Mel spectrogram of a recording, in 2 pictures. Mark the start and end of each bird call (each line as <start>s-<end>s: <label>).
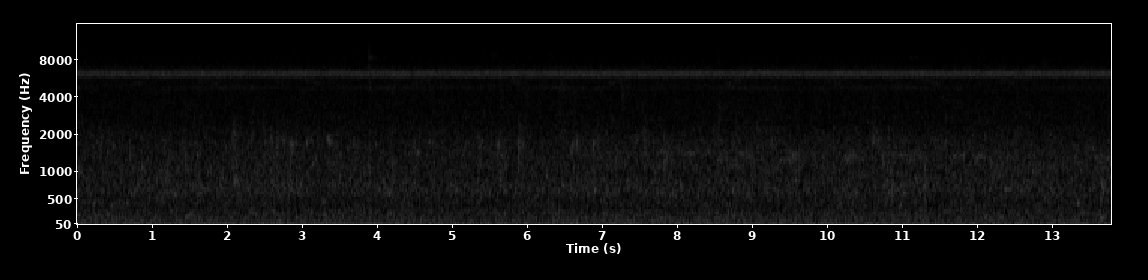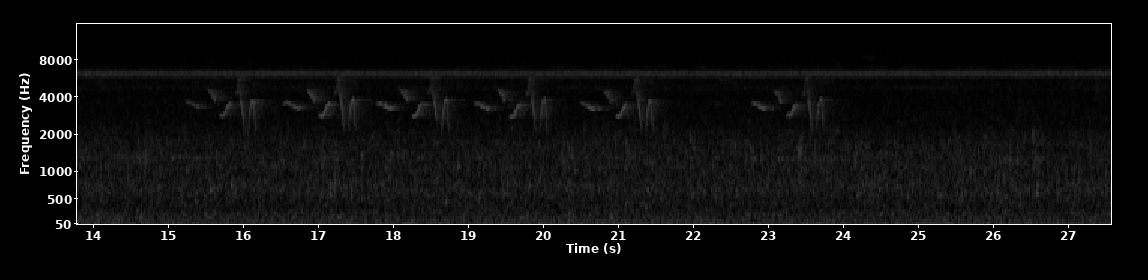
15.2s-24.0s: Rufous-breasted Wren (Pheugopedius rutilus)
